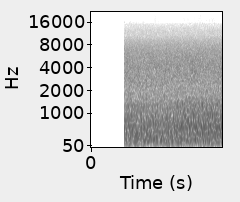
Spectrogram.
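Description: A waterfall among wildflowers roars as a steady, dense wash of rushing water. It starts abruptly after half a second of silence and stays loud and even, with no voices.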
